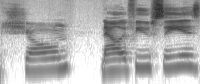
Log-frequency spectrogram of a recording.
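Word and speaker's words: Xion: easily and then we have the mock name shown now if you see his name written it's spelled x-i-o-n but apparently especially in Korean it's Pro is supposed to be pronounced shown so just to let y'all know because it's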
